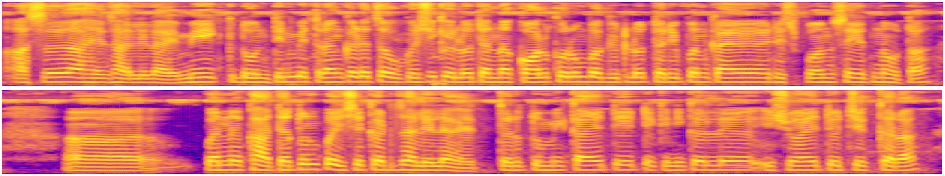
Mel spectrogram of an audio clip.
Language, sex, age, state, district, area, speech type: Marathi, male, 18-30, Maharashtra, Sangli, urban, spontaneous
